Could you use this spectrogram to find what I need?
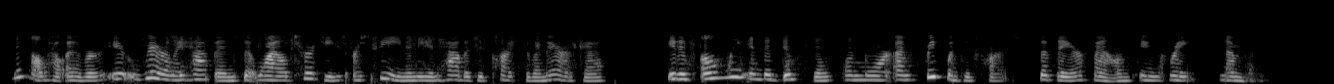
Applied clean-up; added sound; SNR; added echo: neural mask model DeepFilterNet 3.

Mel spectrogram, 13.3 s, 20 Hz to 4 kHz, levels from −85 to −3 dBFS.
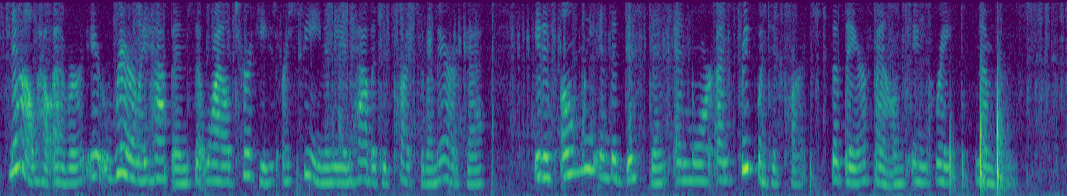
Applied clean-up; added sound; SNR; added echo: none; Writing; 8 dB; reverberation time 0.2 s.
